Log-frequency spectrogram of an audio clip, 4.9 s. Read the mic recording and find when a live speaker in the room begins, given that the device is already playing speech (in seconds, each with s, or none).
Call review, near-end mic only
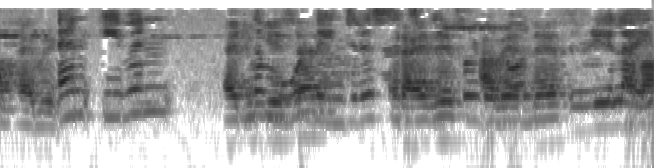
none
